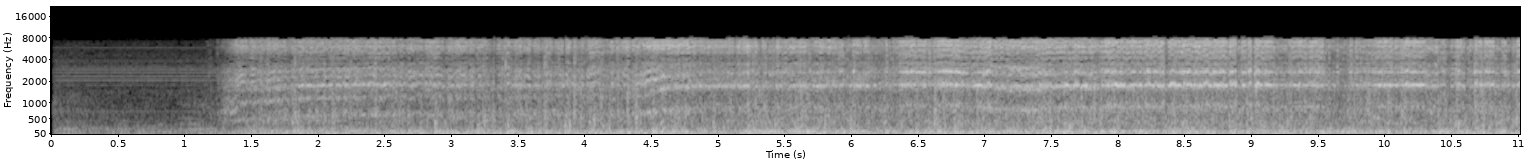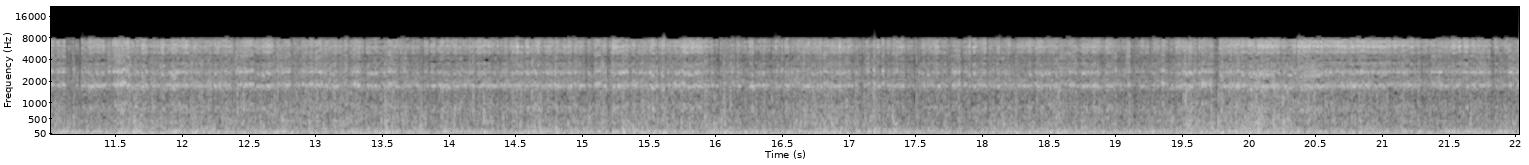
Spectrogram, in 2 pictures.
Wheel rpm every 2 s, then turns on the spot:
10, 140, 190, 230, 230, 230, 230, 230, 230, 230, 230.
none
